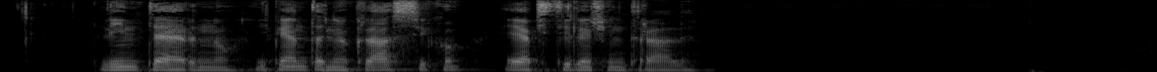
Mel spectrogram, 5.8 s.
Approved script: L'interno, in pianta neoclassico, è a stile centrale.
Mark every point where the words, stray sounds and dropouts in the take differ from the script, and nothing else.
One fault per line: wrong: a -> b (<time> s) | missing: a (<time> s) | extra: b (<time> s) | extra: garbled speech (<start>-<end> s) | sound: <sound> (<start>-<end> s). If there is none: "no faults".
no faults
